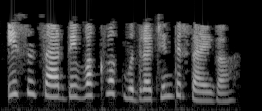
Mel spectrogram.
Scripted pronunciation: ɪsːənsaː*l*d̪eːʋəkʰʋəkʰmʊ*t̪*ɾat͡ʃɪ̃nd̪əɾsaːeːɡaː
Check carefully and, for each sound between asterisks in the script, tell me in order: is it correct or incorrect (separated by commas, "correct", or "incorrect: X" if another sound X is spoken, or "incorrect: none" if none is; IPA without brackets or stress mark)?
incorrect: ɾ, incorrect: d̪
